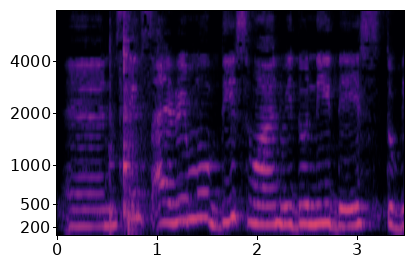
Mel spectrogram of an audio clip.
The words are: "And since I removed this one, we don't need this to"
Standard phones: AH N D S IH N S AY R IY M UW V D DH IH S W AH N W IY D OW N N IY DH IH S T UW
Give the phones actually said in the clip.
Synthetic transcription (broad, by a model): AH N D S IH N S AY R IY M UW V D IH S W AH N W IY D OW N N IY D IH S T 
